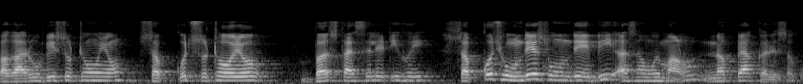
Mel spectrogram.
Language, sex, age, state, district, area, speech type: Sindhi, male, 45-60, Maharashtra, Mumbai Suburban, urban, spontaneous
